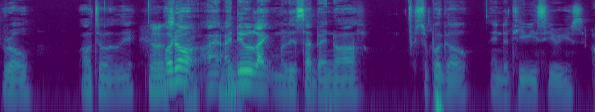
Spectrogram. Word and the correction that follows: Benoist: I think she pronounced it Benoist, but...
